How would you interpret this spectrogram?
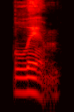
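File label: "limb", British English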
